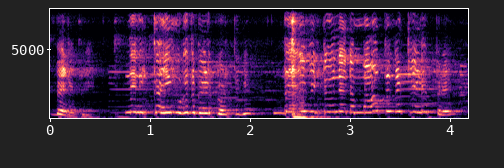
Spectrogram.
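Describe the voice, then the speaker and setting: A woman's voice: very high-pitched, big pitch swings, fast, lo-fi sound. A woman playing a guilt-stricken young woman who tearfully pleads, in a melodramatic stage drama. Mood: pleading. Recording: echoey hall with music behind.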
